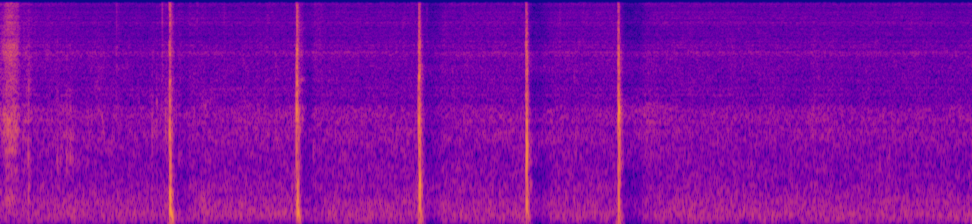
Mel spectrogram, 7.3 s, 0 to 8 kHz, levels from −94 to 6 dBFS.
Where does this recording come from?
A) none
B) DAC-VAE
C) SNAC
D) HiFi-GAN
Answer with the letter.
B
